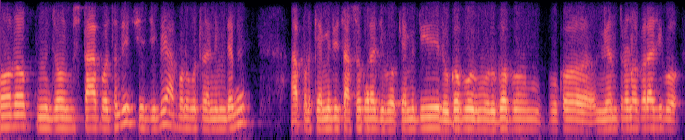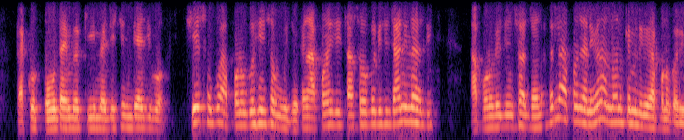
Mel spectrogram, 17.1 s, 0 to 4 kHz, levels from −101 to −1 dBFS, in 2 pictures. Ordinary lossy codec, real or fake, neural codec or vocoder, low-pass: Opus, 16 kbps; real; none; 3.6 kHz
